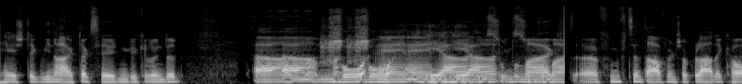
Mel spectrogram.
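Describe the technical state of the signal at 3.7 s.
At 3.7 s the speech is affected by a doubled audio track, running from 2.80 s to 5.64 s. A second, full-band copy of the same speech sits roughly 300 ms behind the original at about equal loudness, with no decay or room colouring, so every syllable is repeated as a distinct, dry echo. The likely cause is the signal being captured again through a slower path, or an edit leaving two misaligned copies; the copy starts and stops abruptly at the span edges.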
